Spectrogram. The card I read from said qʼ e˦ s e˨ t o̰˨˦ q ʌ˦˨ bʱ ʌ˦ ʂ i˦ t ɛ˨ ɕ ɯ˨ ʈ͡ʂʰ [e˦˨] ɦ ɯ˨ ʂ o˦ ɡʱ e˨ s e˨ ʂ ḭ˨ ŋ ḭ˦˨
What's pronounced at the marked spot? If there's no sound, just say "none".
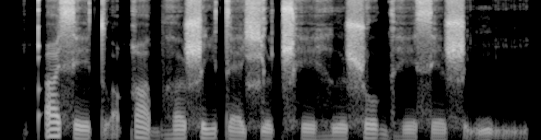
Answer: e˨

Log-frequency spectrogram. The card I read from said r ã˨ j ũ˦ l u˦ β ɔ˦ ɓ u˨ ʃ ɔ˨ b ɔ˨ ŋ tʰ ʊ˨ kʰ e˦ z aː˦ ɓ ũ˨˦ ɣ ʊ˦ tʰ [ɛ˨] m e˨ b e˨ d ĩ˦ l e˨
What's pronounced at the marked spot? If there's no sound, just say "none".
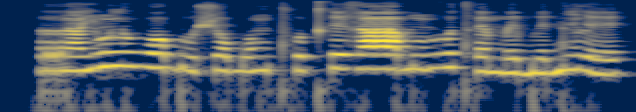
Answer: ɛ˨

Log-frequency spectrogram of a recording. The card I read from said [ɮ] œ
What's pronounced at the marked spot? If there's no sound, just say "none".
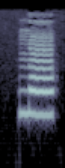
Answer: n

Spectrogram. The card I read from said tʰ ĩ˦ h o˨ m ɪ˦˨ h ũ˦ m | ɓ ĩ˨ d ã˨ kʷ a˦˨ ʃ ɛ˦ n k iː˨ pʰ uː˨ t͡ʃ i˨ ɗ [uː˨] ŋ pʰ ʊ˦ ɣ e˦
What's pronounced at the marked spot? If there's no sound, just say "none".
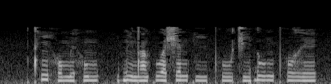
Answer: uː˦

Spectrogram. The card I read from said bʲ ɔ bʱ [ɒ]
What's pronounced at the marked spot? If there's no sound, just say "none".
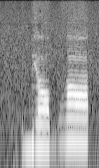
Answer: ɒ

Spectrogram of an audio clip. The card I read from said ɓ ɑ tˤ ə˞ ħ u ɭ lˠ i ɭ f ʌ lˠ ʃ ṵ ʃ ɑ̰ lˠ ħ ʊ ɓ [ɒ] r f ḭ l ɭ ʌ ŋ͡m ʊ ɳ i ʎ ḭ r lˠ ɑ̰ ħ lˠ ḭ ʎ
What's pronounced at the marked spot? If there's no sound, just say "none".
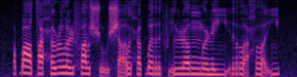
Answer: ʌ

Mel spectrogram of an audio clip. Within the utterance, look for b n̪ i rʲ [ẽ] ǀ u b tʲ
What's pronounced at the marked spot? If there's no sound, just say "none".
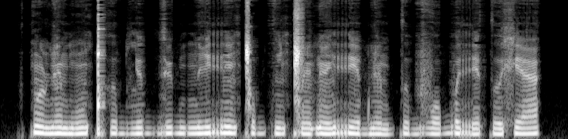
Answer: ẽ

